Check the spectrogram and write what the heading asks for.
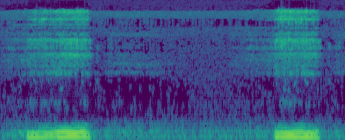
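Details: Exhausted middle-aged Japanese man snoring: two loud, deep, buzzing snores about five seconds apart, with quiet breathing between them; snoring.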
